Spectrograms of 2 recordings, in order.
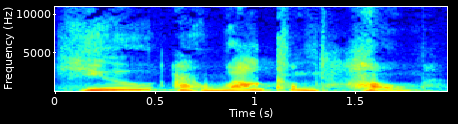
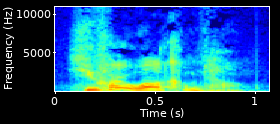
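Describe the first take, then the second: First: "You" held long, each word spaced; slow, weighty welcome. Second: Said in the usual way. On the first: Retold or imitated. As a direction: deliver it slowly, giving each word room. Mother's words retold, first take.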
